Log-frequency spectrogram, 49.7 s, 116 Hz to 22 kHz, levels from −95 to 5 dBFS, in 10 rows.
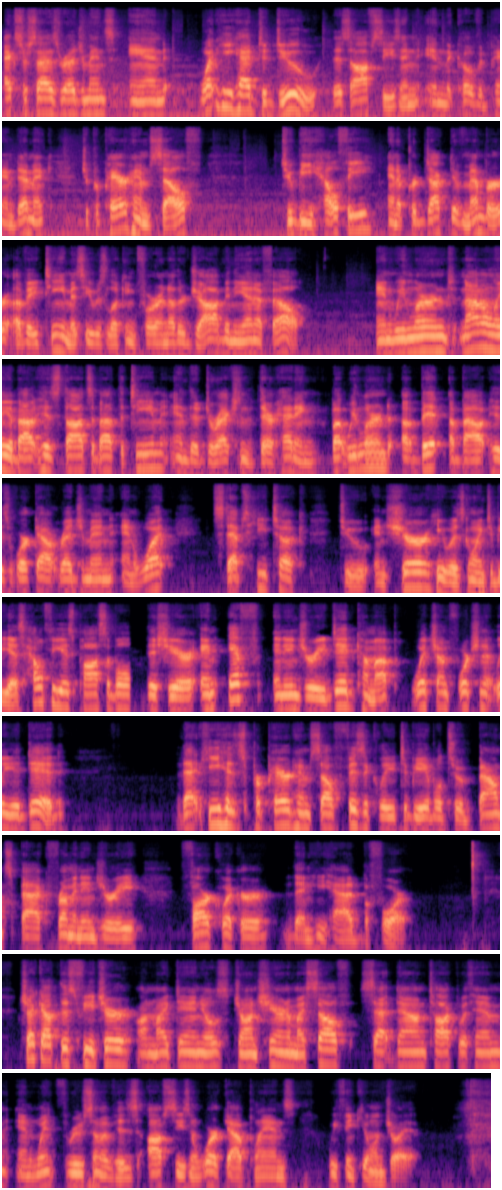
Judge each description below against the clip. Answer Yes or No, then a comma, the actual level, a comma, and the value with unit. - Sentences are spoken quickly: No, average, 175 wpm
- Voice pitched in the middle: No, low, 125 Hz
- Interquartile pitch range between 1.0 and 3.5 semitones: No, average, 4.1 semitones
